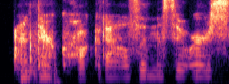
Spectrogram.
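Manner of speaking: high-pitched, hushed whisper. Playing a character who whispers a question to a companion: whispering in character. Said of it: "Eva's whispering to Lucas".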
